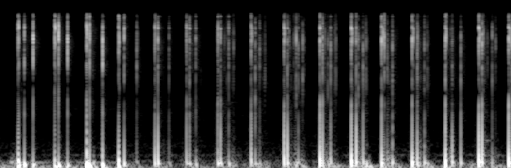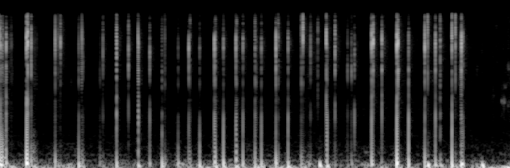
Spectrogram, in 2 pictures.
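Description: Fingertips and nails tap rapidly on the glass side of a small glass perfume bottle filled with blue liquid and bearing a printed label. The taps are short, dry clicks with a bright, crisp top and a low thump beneath, falling in quick, uneven bursts for about ten seconds.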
